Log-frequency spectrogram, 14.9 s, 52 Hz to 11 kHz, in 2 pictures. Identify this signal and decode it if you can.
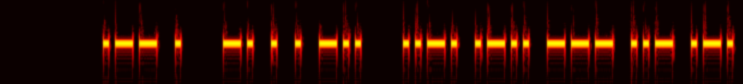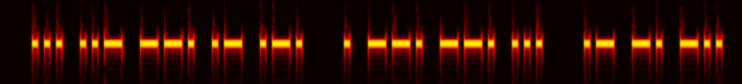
Morse code, heard as a keyed tone, about 21 wpm, 700 Hz. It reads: WE NEED FLOUR SUGAR EGGS AND
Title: Sentences with 6-Word Phrases - 20wpm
